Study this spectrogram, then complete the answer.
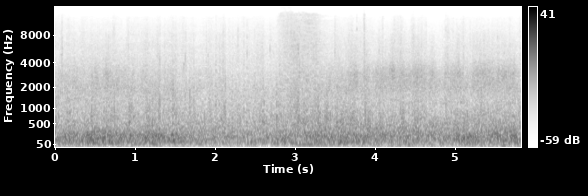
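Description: Wind rushes steadily past a figure gliding down through the air.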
